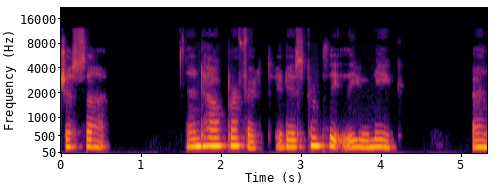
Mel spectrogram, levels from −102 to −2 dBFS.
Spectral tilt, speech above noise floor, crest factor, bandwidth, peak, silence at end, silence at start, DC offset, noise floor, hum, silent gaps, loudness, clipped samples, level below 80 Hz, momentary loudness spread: -7.5 dB/octave; 63 dB; 16 dB; 11.5 kHz; -12 dBFS; 0 s; 0 s; under 0.1%; -88 dBFS; none; none; -26 LUFS; under 0.1%; -70 dBFS; 14 LU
